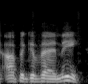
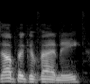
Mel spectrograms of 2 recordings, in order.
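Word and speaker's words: Abergavenny: see the orange line abig that's how they say it down there in The Valleys it's abeni but you have to put the Welsh slant on it Raul it's abig gaven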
